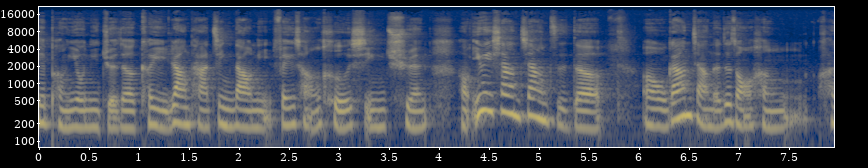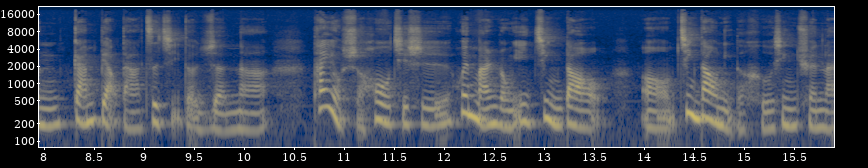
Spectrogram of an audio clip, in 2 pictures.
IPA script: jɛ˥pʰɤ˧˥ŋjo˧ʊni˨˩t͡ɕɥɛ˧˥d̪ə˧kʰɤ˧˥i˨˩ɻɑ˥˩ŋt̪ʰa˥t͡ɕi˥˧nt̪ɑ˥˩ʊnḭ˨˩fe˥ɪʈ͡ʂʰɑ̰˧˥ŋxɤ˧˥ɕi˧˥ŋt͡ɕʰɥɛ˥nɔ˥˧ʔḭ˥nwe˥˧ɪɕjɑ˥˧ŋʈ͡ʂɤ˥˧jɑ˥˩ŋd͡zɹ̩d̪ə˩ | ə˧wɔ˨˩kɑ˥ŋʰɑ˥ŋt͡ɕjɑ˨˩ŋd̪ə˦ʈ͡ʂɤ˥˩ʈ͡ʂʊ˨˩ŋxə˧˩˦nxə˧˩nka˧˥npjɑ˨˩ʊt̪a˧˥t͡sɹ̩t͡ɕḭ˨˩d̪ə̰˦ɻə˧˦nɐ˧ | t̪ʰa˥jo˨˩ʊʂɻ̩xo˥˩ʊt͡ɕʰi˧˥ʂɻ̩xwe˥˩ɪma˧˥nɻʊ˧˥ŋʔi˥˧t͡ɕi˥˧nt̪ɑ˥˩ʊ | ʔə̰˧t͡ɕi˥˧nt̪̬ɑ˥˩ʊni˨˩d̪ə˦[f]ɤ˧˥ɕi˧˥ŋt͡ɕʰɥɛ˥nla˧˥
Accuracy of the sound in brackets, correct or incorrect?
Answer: incorrect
